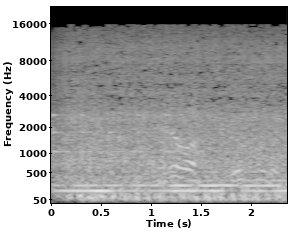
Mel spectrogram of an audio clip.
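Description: Steady rush of water overflowing from a water tank and running down a dirt track, with a steady low hum underneath and faint voices about halfway through.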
